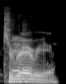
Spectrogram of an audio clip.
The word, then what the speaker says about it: Terraria: Terri Terraria. Terraria. Terraria. Terraria. Like a terrarium.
